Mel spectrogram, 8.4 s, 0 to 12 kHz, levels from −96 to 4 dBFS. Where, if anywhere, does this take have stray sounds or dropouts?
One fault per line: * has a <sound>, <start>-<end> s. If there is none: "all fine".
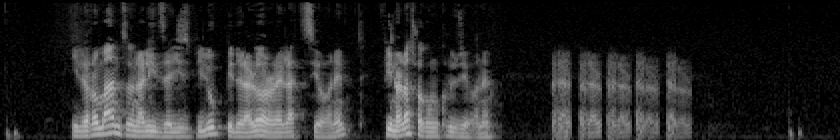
* has a laugh, 5.5-6.9 s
